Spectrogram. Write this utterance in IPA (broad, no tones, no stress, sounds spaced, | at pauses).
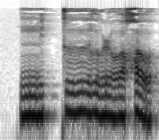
nː i kː ɯː l u ɹ oː χ o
